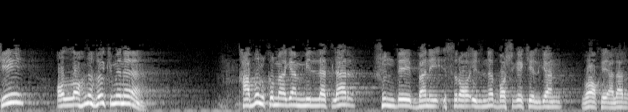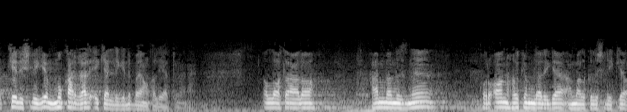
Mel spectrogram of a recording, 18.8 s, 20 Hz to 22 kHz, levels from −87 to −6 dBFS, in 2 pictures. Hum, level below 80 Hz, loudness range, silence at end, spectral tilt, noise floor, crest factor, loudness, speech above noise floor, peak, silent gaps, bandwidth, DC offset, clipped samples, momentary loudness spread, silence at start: none; -40 dBFS; 8 LU; 0 s; -7 dB/octave; -43 dBFS; 14 dB; -17 LUFS; 27 dB; -4 dBFS; none; 5.2 kHz; 0.2%; under 0.1%; 16 LU; 0 s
